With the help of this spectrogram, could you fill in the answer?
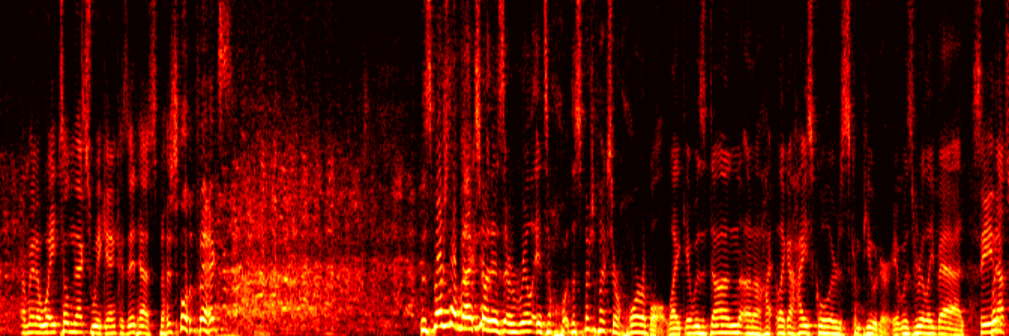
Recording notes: Live from The Punchline Comedy Club in Atlanta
